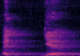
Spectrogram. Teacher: jangan diiringi pengucapan huruf ja dengan nafas yang berhembus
